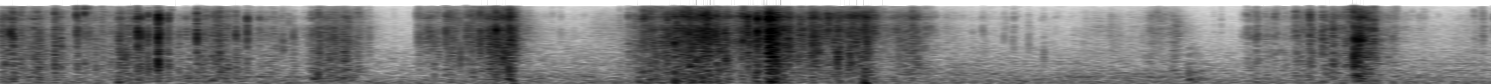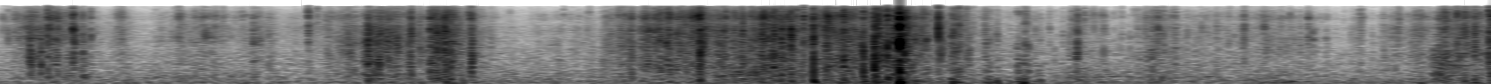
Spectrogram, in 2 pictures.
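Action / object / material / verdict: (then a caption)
scrape / thin plastic film bag / plastic / none. A thin, clear plastic bag or film laid over a person's hair is crinkled and rubbed by fingertips with short nails, giving a soft, hollow crackle. Bright, rustling crinkles come in uneven bursts that swell and fade throughout, with very little low end.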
